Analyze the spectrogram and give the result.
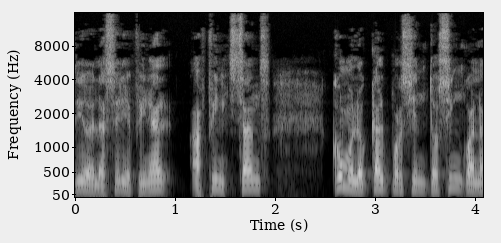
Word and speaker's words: Phoenix Suns: Eh, le ganaron a Phoenix, Phoenix Suns, así me dice.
